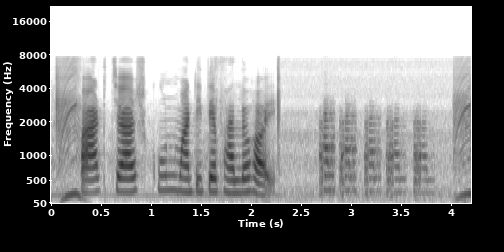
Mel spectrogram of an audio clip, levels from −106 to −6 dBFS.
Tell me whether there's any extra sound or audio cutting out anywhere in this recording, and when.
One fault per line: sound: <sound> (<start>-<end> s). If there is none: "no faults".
sound: laugh (2.7-3.8 s)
